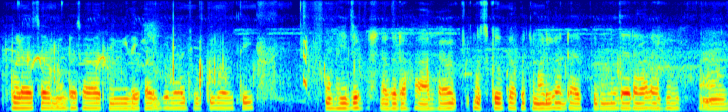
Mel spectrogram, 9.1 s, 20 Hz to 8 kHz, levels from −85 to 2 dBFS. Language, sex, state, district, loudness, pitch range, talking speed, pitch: Hindi, male, Chhattisgarh, Kabirdham, -20 LUFS, 130-135 Hz, 165 wpm, 130 Hz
